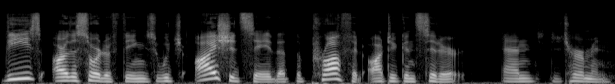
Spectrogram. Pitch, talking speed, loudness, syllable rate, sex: 160 Hz, 175 wpm, -21 LUFS, 4.8 syllables/s, male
